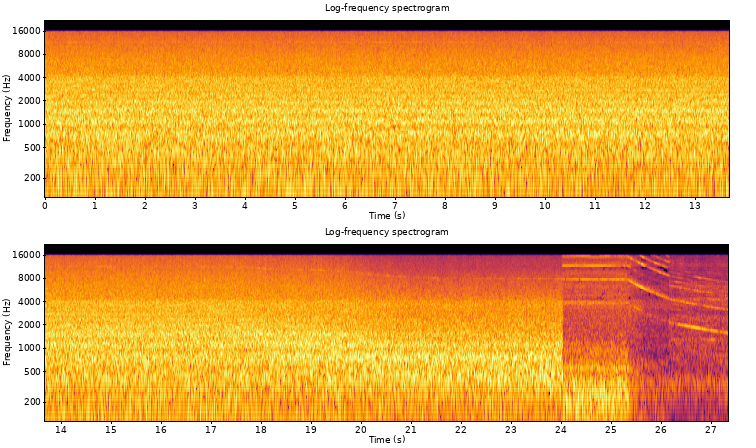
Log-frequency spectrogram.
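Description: Small model turbine jet engine running at full throttle on Jet A kerosene: a loud, steady rushing noise that eases slightly about twenty seconds in. Near the end the level drops and the turbine's high whine glides downward as the engine spools down in its cooling cycle.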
